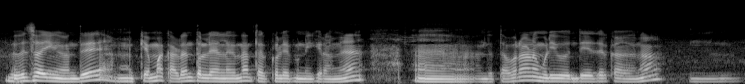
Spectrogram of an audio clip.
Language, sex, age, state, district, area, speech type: Tamil, male, 30-45, Tamil Nadu, Sivaganga, rural, spontaneous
